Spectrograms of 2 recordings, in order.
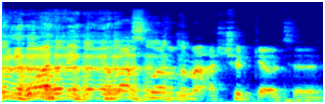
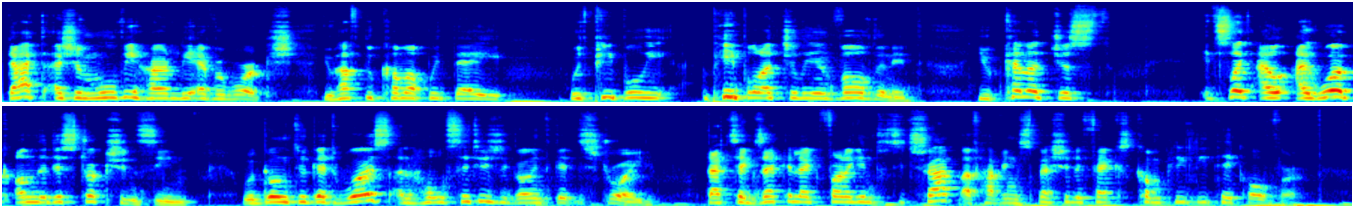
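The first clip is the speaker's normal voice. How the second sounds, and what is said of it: Shaky impression of Jan de Bont's accent. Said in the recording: “Jan de Bont himself ... I've forgotten how I did the accent now. ... I don't think you ever really had a strong hold on it”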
